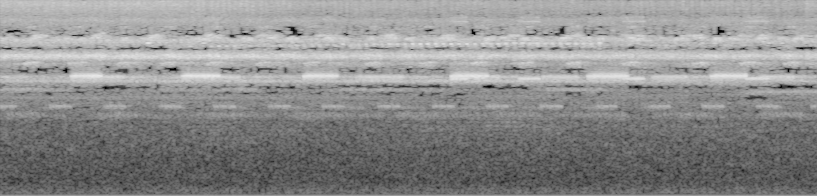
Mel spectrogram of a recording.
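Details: Crickets chirping on an evening in a peaceful park, a dense high chorus with steady bands and short pulsed chirps repeating roughly once per second over low background rumble.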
